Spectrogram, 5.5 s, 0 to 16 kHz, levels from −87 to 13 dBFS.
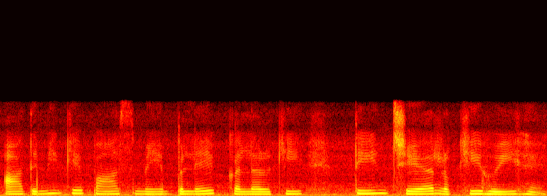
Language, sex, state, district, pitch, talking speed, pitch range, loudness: Hindi, female, Madhya Pradesh, Dhar, 205 Hz, 130 wpm, 200-225 Hz, -16 LUFS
